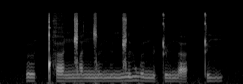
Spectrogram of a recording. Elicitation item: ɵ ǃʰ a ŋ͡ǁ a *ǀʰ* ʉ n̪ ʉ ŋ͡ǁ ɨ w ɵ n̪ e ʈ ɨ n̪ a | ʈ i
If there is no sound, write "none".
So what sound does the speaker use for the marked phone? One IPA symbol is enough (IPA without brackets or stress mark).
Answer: ŋ͡ǀ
